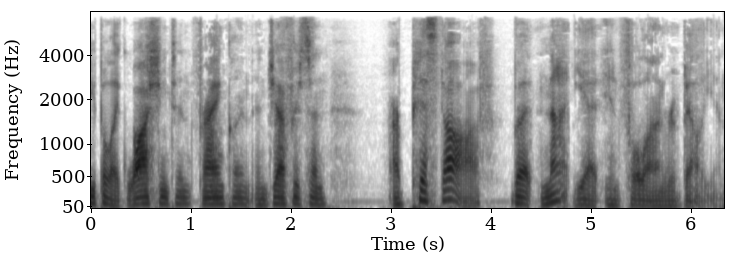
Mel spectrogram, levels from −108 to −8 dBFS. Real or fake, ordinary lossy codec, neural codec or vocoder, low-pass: fake; AAC, 32 kbps; codec, 16 kHz, 8 kbps, FreqCodec, larger model; 7.2 kHz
